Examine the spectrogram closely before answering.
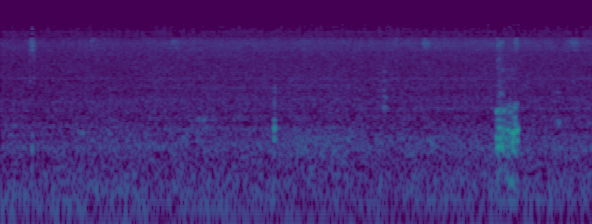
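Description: A pen writes briefly on paper.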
